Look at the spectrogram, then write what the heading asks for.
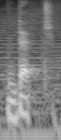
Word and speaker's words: debt: Another word in this list is debt, which is oftenly mispronounced like debt. Here B is not going to pronounce, you will have to pronounce the word is debt.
